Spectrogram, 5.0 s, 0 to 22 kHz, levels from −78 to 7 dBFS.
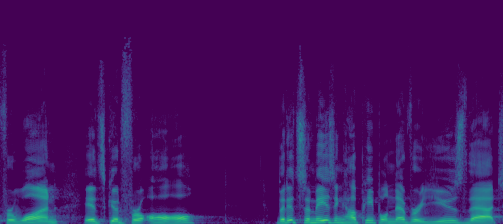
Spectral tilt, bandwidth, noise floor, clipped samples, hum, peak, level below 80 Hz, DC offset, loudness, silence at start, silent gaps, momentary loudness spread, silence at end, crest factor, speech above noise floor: -5.5 dB/octave; 17.5 kHz; -67 dBFS; under 0.1%; none; -8 dBFS; -74 dBFS; under 0.1%; -25 LUFS; 0 s; none; 6 LU; 0 s; 18 dB; 43 dB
